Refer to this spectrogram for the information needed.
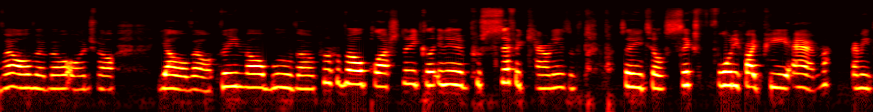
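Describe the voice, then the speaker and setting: A woman's voice: fairly high pitch, darkish tone, rough recording. A woman doing an amateur mock emergency alert announcement, often stumbling and correcting herself as she reads. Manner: stumbling, often self-correcting, reciting place lists.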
